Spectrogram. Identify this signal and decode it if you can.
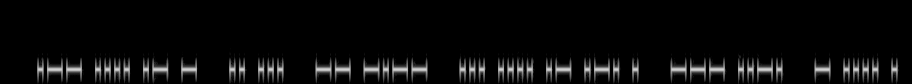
Morse code, heard as a keyed tone, about 25 wpm, 700 Hz. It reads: WHAT IS MY SHARE OF THE
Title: Sentences from Top 1000 Words - Review Part 6 - 25wpm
